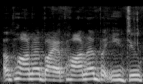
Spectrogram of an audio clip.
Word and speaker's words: Epona: I say Epona. – I've always said Epona. – In Japanese, it'd be Epona.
